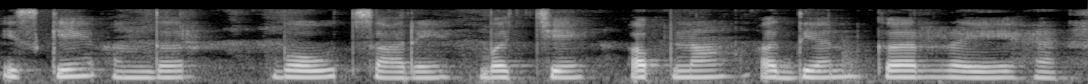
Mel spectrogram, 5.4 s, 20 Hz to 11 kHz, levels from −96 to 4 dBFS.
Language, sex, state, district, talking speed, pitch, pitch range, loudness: Hindi, female, Uttar Pradesh, Saharanpur, 110 wpm, 215 Hz, 205-220 Hz, -19 LUFS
